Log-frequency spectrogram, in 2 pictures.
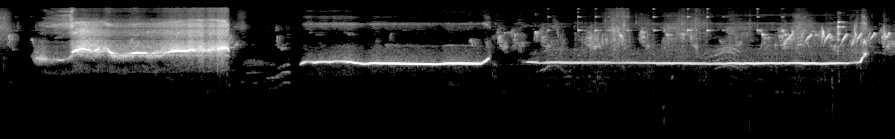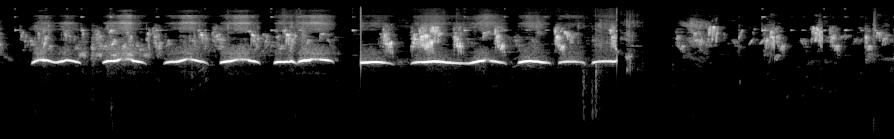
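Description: A high, clear whistle held on one steady pitch for several seconds, twice, then two runs of short wavering whistled notes, about one and a half a second, with faint chirping behind.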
